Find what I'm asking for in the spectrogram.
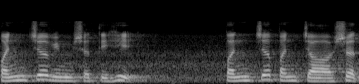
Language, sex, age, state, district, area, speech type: Sanskrit, male, 18-30, West Bengal, Alipurduar, rural, spontaneous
